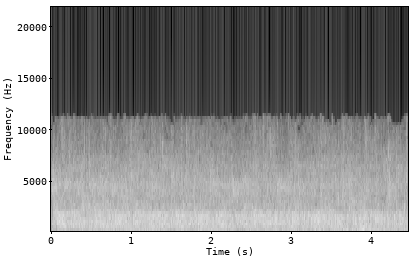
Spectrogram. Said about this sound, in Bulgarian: Казват земеделците, че май месец като вали се, но жълтици падат от небето. Така че дъжда да считаме, че ни е на мокрил, но всъщност е за добро.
